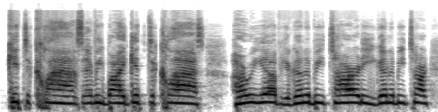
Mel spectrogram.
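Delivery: high-pitched imitation of yelling teachers; mock yelling. Teachers sending kids to class after the talk, mock yelling. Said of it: "yelling at 'em".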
